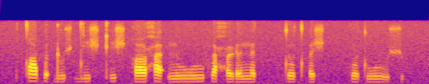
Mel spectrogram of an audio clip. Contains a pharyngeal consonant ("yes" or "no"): yes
